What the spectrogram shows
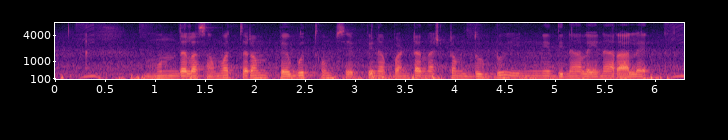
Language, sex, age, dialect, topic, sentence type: Telugu, male, 18-24, Southern, agriculture, statement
